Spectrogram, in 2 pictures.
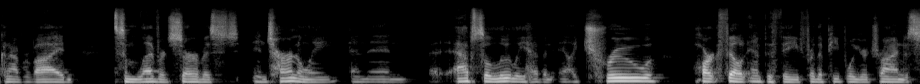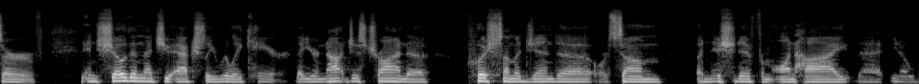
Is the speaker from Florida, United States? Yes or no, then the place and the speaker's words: yes; Florida, United States; my home state of Florida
